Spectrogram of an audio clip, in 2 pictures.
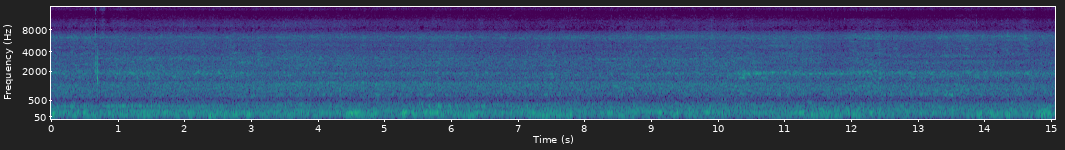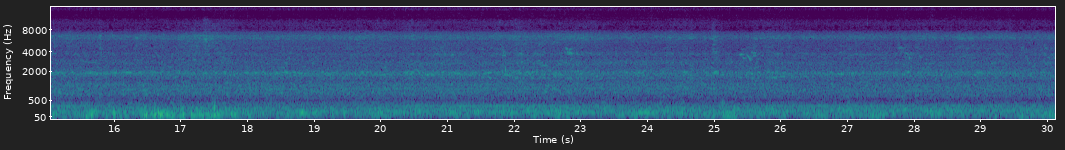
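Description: Steady, uneven low rumble of the bulk carrier Federal Churchill's diesel engine and machinery as the ship moves slowly past close by, with a faint steady tone above it.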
